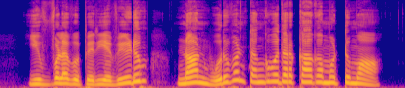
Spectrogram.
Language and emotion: Tamil, surprised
